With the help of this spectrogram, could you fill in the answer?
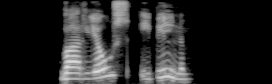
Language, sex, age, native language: Icelandic, female, 30-39, Icelandic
